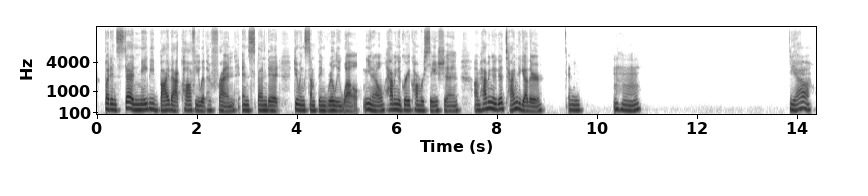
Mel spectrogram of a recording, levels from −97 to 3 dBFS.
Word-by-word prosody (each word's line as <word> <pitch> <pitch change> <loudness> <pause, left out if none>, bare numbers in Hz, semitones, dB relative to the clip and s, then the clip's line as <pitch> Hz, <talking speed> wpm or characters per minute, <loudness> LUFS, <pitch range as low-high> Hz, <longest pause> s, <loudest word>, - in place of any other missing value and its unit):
but 205 -2 +5
instead, 195 +3 +4
maybe 190 +3 +3
buy 175 0 +3
that 160 -4 +1
coffee 175 -2 -1
with 155 -2 -1
a 170 - -3
friend 165 -1 -3
and 175 -2 +1
spend 170 0 0
it 160 -2 +1 0.3
doing 180 -4 +2
something 170 -1 -1
really 165 -1 +2
well, - - -2
you 200 0 +2
know, 160 0 0
having 190 +1 +2
a - - +2
great 175 0 +1
conversation, 170 -1 -3 0.3
um, 180 -1 0
having 220 +4 +3
a 200 - +4
good 210 +2 +1
time 195 +6 +1
together. 155 -4 +1 0.5
And 175 -1 -1 0.7
Mhm. 190 -1 0 3.0
Yeah. 195 +3 0
175 Hz, 130 wpm, -23 LUFS, 165-190 Hz, 3.0 s, but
